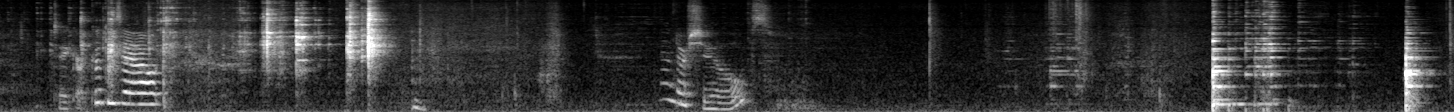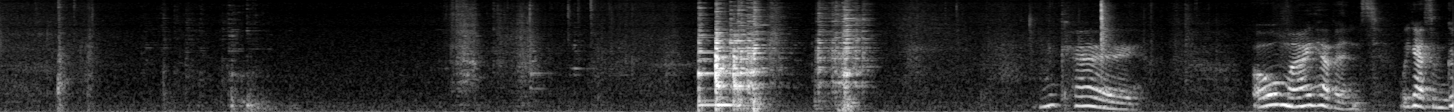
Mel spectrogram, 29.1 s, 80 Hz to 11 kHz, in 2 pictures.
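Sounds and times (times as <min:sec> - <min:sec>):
ceramic pieces clinking and knocking: 0:00.3 - 0:04.0, 0:12.2 - 0:14.4, 0:21.6 - 0:23.3.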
